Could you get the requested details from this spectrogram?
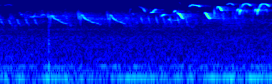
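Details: A Eurasian wren sings by a garden path: high, rapid falling notes build into a loud, fast trill that grows louder to the end, over a faint low hum.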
